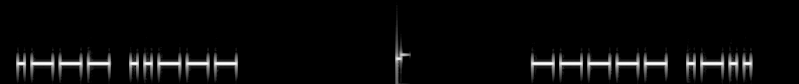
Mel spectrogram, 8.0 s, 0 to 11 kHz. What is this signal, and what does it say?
Morse code, heard as a keyed tone, about 17 wpm, 700 Hz. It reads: J 2 0 L
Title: Single-Letter Single-Number 17wpm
